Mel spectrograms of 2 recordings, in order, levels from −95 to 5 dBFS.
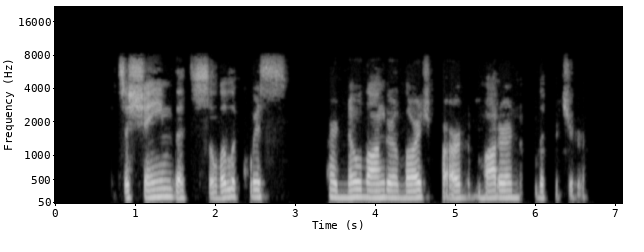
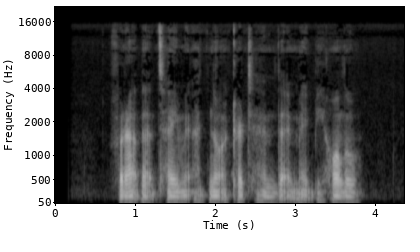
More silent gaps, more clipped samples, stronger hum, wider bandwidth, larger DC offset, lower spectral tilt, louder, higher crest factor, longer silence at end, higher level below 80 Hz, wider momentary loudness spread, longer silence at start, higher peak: first, 2.98-3.39 s, 5.94-5.99 s vs none; neither; neither; second, 8.2 kHz vs 15.5 kHz; neither; about the same, -5 dB/octave vs -5 dB/octave; first, -19 LUFS vs -30 LUFS; second, 16 dB vs 24 dB; about the same, 0.45 s vs 0.55 s; first, -58 dBFS vs -70 dBFS; first, 13 LU vs 9 LU; about the same, 0.8 s vs 0.7 s; first, -4 dBFS vs -8 dBFS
